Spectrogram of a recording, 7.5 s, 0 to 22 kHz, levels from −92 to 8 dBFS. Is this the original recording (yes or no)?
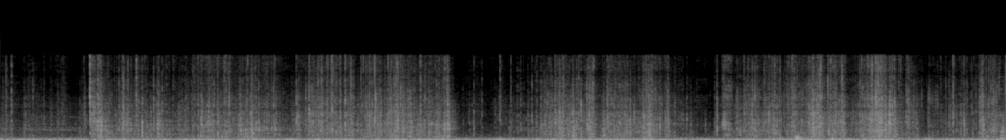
yes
